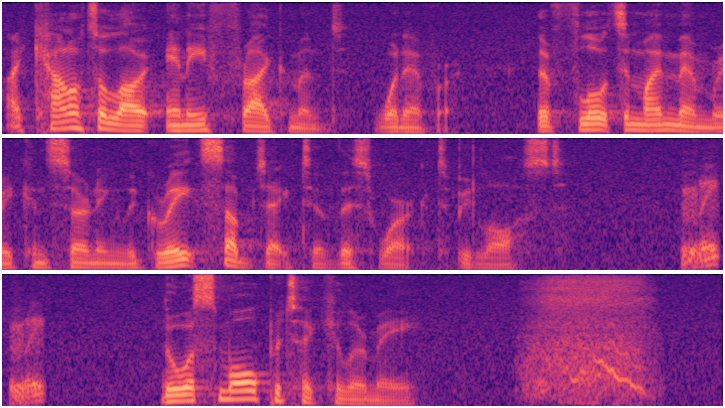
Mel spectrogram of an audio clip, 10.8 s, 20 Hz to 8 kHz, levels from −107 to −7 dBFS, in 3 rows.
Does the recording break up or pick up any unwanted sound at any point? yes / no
yes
